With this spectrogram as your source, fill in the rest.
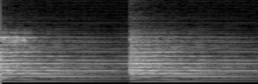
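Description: A single church bell, the sixth, struck twice in a Stedman Doubles practice, each ring loud with a long harmonic hum that decays slowly; no talking.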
